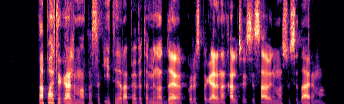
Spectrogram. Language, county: Lithuanian, Kaunas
